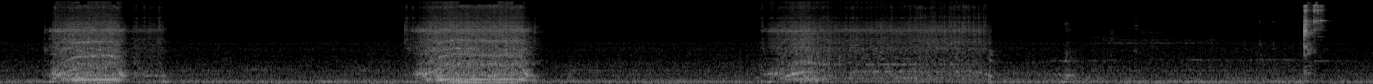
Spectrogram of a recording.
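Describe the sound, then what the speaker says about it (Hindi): Three separate bursts of close sewing machine stitching on pants seams, each a loud, rapid chatter lasting about two seconds, separated by quiet gaps and ending with a sharp click. "इसी तरह से दूसरे आसन पर भी सिलाई लगानी है।"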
